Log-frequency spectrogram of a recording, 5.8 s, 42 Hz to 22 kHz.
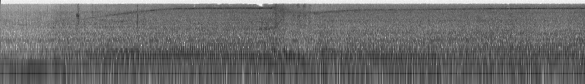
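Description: Mercedes 190's turbocharged 2.3-litre M111 four-cylinder accelerating hard, heard from inside the cabin, with the high whistle of its large Holset turbo rising alongside the engine note. Both dip at a gear change about three seconds in, then climb again.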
